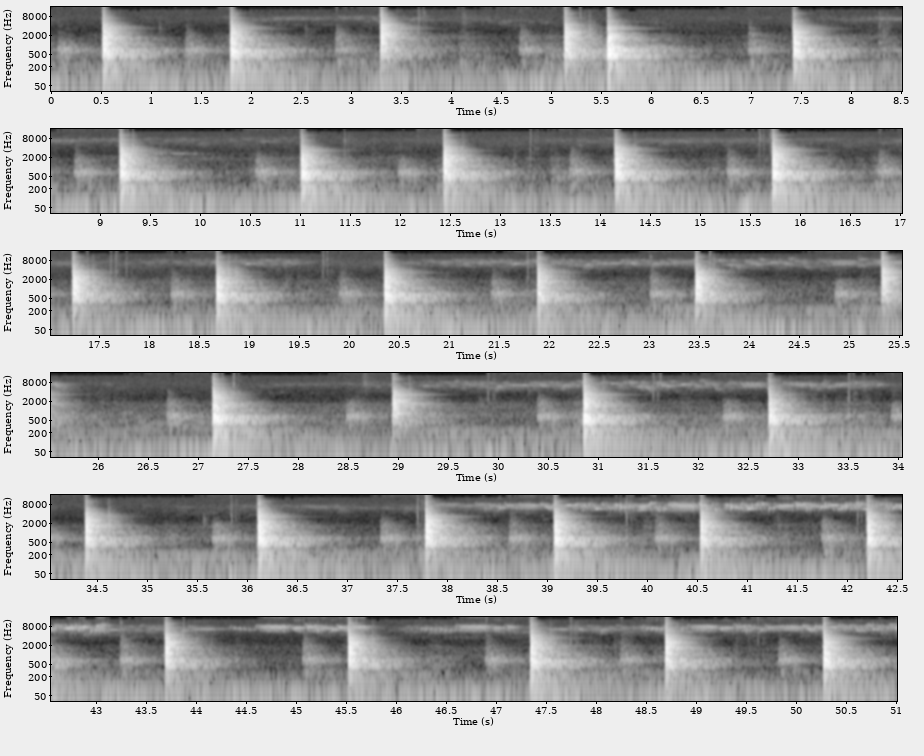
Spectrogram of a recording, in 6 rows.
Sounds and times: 0.0s drops of water falling in a long rainwater pipe 25.9s
26.6s drops of water falling in a long rainwater pipe 51.0s

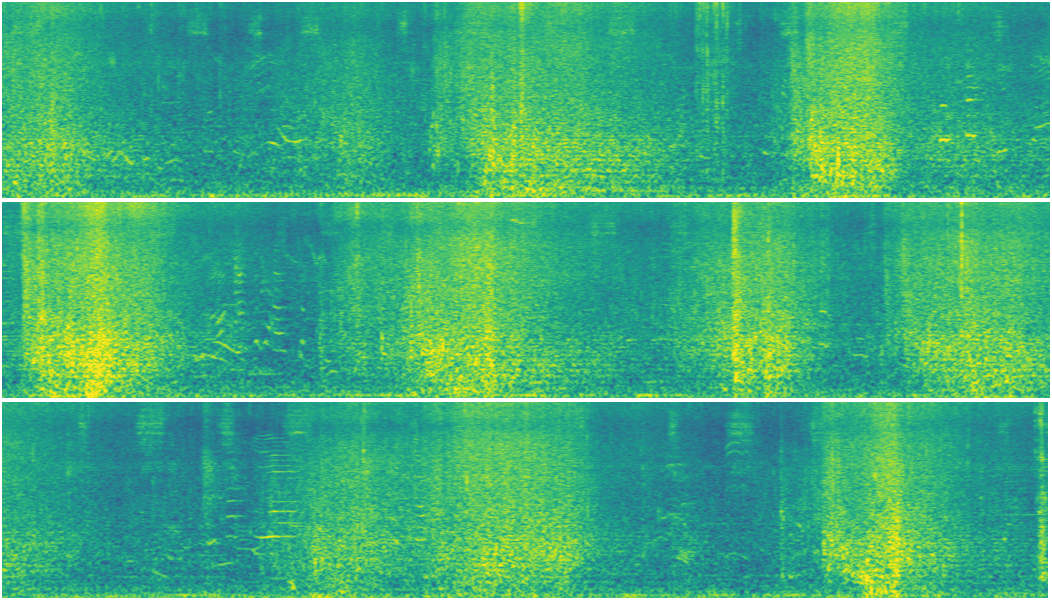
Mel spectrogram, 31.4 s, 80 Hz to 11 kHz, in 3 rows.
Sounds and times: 0.0s Yacht travel by river 31.4s
0.0s tide 31.4s

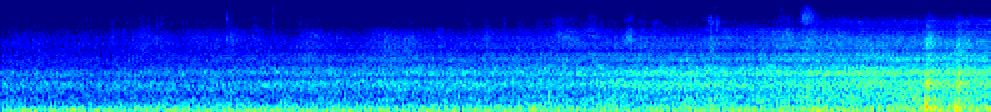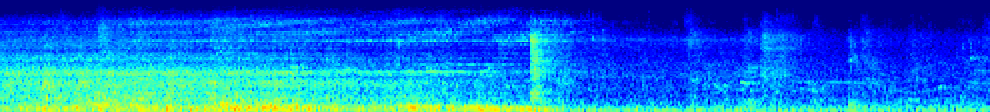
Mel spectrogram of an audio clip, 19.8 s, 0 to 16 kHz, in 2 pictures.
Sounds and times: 0.0s Trains driving in 19.3s

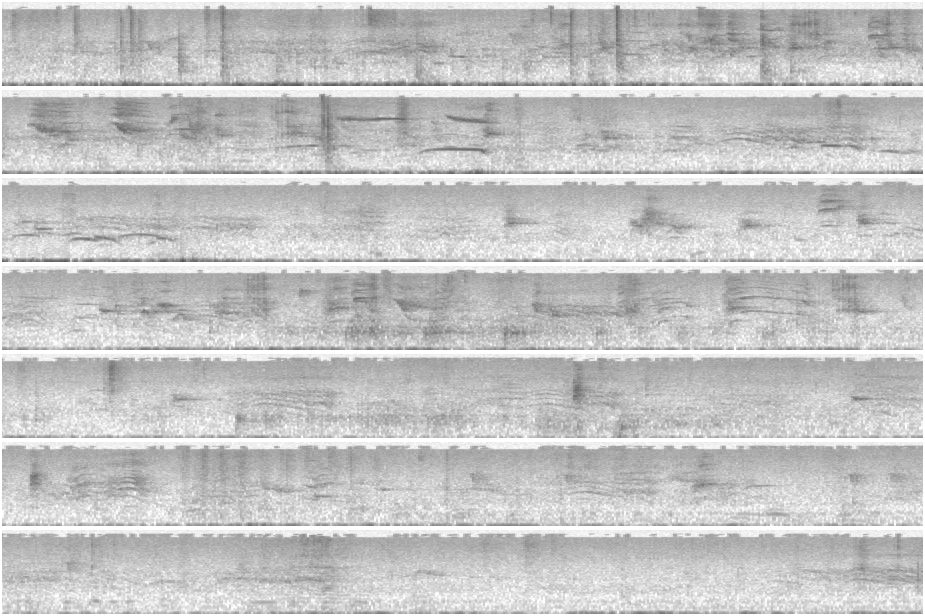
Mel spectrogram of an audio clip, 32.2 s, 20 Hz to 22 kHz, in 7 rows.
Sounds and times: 0.0s birds 32.2s

